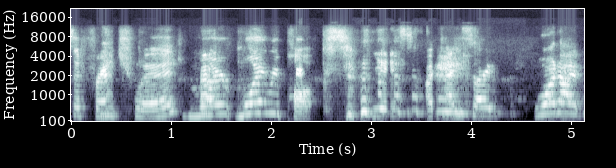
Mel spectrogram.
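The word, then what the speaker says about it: mirepoix: onions together who knows it's a french word moire pox yes okay so what i've also done um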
